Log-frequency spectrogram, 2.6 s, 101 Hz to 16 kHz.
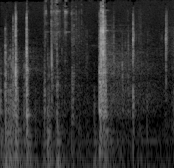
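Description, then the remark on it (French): Sharp metallic clinks and rattles, like keys and an old latch, followed by a louder clunk as a heavy old door from the Sarthe, the entrance to an exhibition in a 300-year-old former paper mill, is worked open, then a few lighter clicks. “Voilà l'entrée pour l'exposition. C'est une vieille porte sartoise.”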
